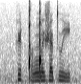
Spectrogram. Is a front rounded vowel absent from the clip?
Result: no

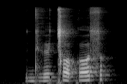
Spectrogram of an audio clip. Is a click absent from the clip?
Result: no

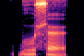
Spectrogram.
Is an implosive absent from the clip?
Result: no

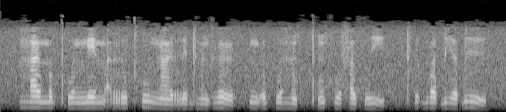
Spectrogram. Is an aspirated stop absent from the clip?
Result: no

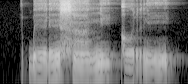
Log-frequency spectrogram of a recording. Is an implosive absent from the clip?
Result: no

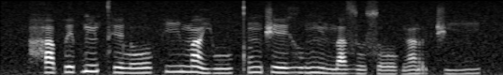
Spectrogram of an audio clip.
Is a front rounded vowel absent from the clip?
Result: yes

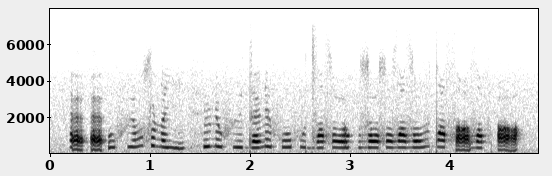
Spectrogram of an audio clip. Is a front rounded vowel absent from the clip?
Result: no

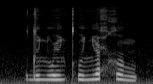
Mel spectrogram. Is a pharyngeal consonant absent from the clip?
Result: no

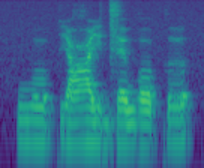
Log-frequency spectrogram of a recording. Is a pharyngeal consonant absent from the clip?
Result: no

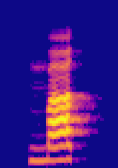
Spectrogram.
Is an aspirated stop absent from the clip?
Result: yes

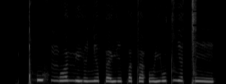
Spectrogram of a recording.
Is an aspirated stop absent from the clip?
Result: no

